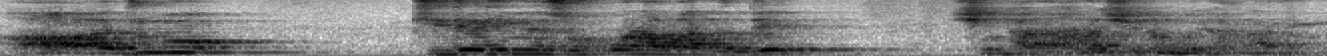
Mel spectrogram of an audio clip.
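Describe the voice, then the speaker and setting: A male pastor preaching a sermon, telling stories in a lively way and acting out the voices of the people in them. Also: high-pitched, normal speed. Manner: animated storytelling, acting out quoted voices. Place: church sanctuary. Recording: echoey church hall from far off.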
